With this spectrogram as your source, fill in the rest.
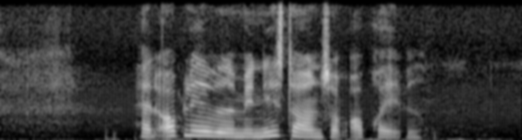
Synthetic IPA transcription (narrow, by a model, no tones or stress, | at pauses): hænʔɒ̽b̥le̝̰ːʊð̩ˠminisd̥ɐːnsɒ̽mʔɒ̽b̥ʁɛ̰ːb̥ð̩ˠ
